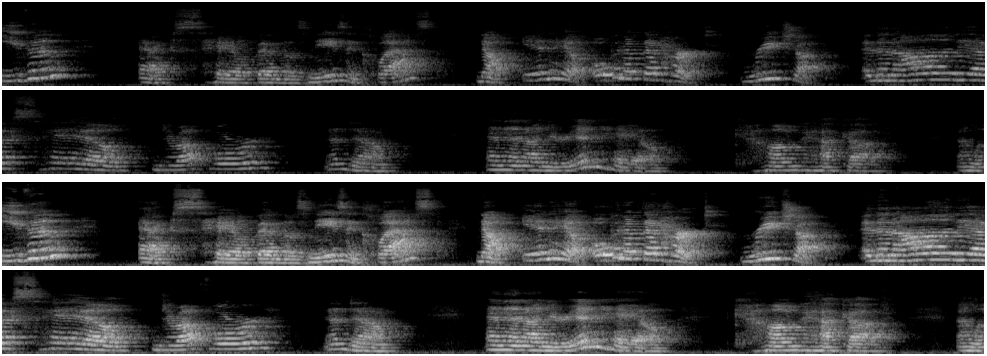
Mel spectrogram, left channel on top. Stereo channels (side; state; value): left; quieter; 12.0 dB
